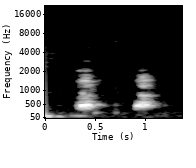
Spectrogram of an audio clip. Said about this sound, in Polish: przepraszam za psa, jeżeli go słychać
